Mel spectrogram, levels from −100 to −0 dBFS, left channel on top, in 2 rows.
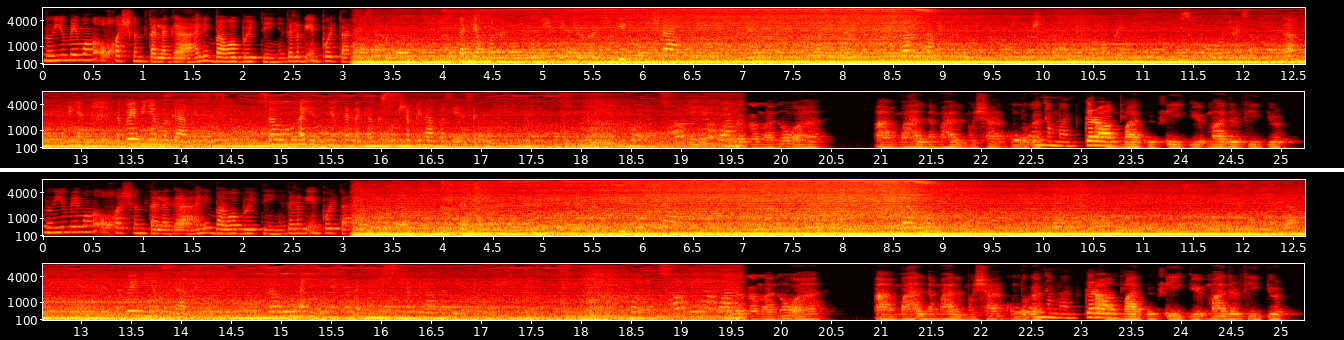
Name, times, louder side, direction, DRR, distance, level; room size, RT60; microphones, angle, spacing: voice 1, 0.0-17.4 19.0-19.5 22.3-23.5, left 3 dB, 75° left, 0.6 m, -38 dB
sound 1, 3.1-19.6, equal, 35° right, 0.8 m, -22 dB
voice 2, 18.1-20.4 20.9-22.6 23.1-25.0, right 1 dB, 70° right, 1.2 m, -39 dB
2.9 x 2.0 x 2.7 m
head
